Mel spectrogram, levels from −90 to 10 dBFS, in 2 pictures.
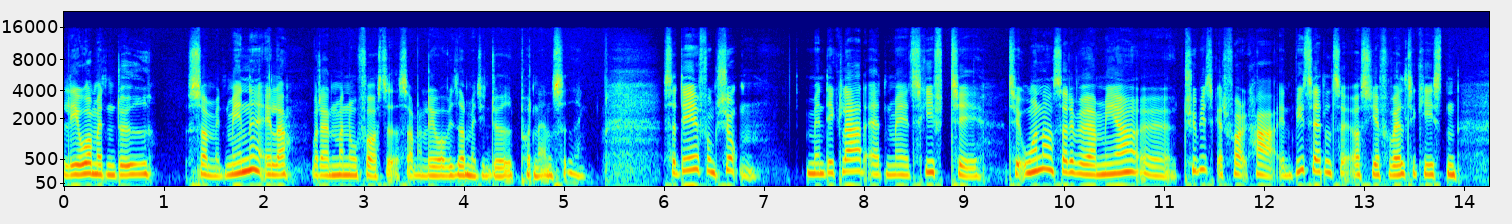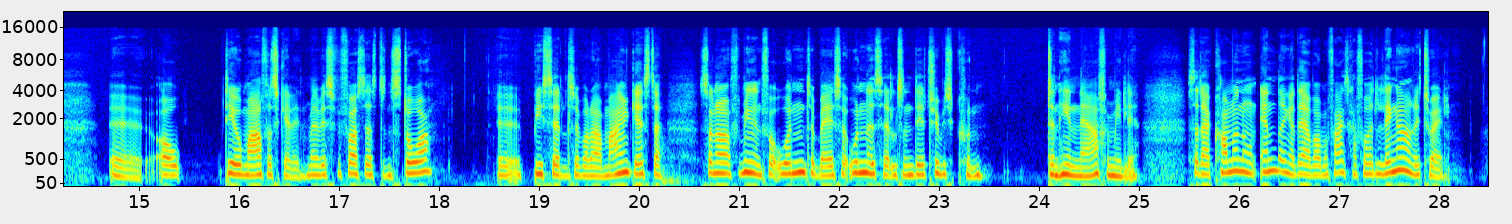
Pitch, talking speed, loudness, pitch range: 190 Hz, 225 wpm, -19 LUFS, 175-220 Hz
